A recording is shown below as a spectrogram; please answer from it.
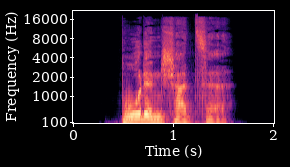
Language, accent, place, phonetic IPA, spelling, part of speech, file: German, Germany, Berlin, [ˈboːdn̩ˌʃat͡sə], Bodenschatze, noun, De-Bodenschatze.ogg
- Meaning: dative of Bodenschatz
